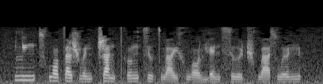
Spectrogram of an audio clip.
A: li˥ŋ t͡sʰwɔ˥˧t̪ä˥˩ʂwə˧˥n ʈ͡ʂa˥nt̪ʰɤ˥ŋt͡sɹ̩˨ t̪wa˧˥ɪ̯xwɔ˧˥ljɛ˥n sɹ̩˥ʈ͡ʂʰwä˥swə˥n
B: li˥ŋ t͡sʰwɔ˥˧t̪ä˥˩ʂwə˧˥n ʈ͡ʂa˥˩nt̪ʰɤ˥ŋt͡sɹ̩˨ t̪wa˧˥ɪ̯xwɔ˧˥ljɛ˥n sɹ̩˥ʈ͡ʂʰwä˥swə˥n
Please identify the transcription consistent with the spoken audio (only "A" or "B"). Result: B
